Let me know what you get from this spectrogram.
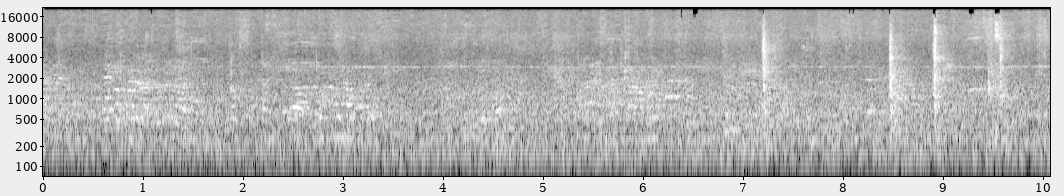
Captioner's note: occasional knocking noises, distant voices, distant traffic sounds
